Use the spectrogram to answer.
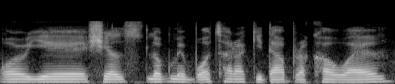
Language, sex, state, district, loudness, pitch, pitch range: Hindi, male, Nagaland, Dimapur, -17 LUFS, 120 Hz, 115-125 Hz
